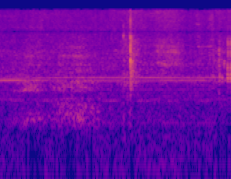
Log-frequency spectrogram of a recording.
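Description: Quiet handling of small plastic toy cars: low background noise with one short faint plastic click about a second and a third in.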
